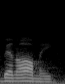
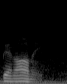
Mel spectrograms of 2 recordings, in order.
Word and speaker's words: Benoni: I've heard it pronounced Benami, but it's not. It's Benoni.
